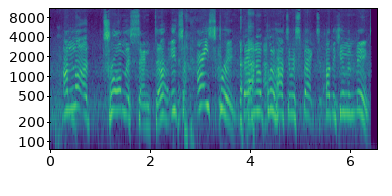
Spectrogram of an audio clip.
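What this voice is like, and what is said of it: Odd mix of Boston and English accent. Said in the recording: “That's kind of a weird. ... it's very odd. ... Indistinguishable. ... British slash New ... England. New York. ... It's Boston slash English.”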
